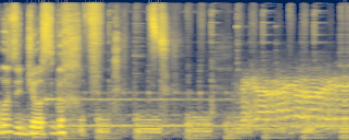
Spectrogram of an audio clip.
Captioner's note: laughs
